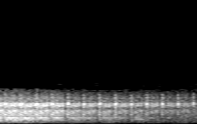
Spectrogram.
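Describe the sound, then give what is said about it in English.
A pump runs in a pitch-black room down a flight of stairs, a loud, steady mechanical drone with a mid-pitched buzzing tone that settles into a faint rhythmic pulsing, alone without voices. “There was some kind of pump.”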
